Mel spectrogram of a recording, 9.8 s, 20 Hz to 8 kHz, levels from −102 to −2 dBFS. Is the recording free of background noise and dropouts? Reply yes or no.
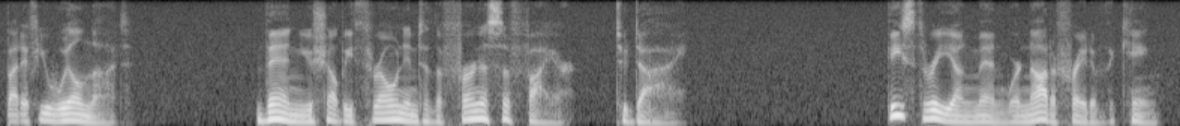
yes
